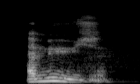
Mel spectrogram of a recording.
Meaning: second-person singular present indicative/subjunctive of amuser
- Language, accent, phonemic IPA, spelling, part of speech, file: French, Canada, /a.myz/, amuses, verb, LL-Q150 (fra)-amuses.wav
